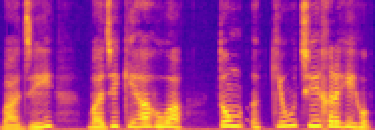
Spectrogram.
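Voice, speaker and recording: A woman's voice: high-pitched, animated, dry recording, pitched above the performer's own voice. A woman voicing a man, a greedy and cowardly younger brother who pleads in panic. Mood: panicked.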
